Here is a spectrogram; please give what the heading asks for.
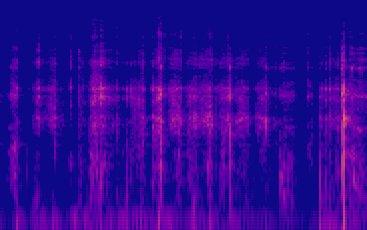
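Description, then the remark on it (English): Dried insects being crushed into powder: a steady run of gritty, crackling crunches and scrapes in an irregular rhythm, with one sharper, louder crack near the end. “I'm going to go ahead and crush them.”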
